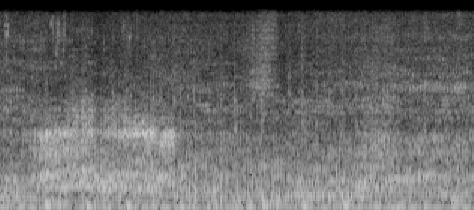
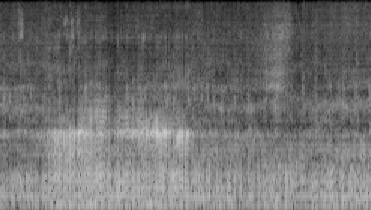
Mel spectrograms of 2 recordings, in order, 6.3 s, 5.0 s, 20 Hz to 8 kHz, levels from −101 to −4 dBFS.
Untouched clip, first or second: first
